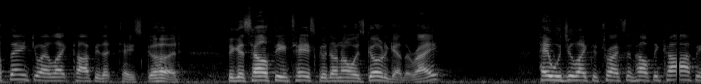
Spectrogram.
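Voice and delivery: usual speaking voice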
